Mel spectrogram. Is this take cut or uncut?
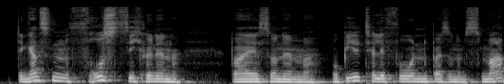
cut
